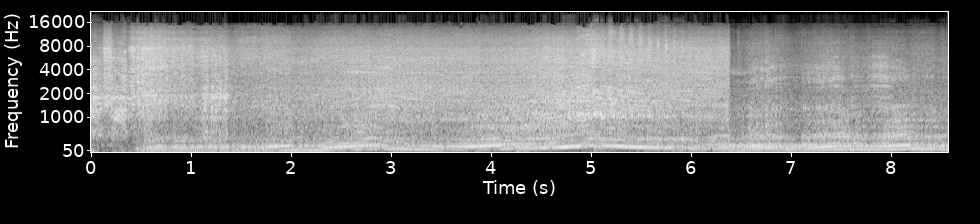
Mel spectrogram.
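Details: Nissan S13 drift car with SR20DET, just started after sitting all winter on a Miata jump battery: catches and hunts unevenly, revs surging and sagging with a lumpy idle; rough running blamed on the MAF.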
